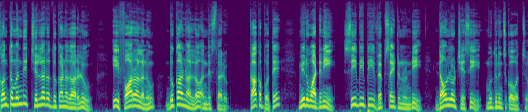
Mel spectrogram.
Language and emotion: Telugu, neutral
